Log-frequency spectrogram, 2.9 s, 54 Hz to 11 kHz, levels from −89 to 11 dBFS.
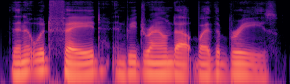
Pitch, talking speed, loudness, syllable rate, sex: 100 Hz, 230 wpm, -19 LUFS, 5.1 syllables/s, male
